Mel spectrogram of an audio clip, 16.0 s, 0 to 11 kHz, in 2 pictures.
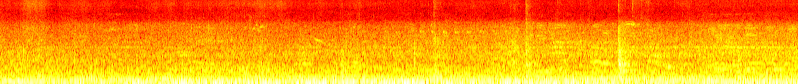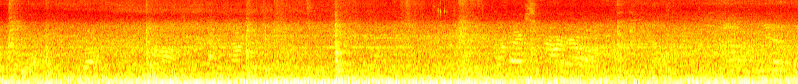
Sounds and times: traffic sound 0.0 - 15.9

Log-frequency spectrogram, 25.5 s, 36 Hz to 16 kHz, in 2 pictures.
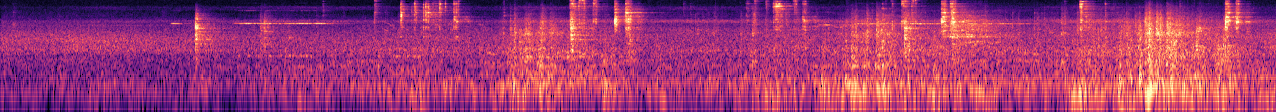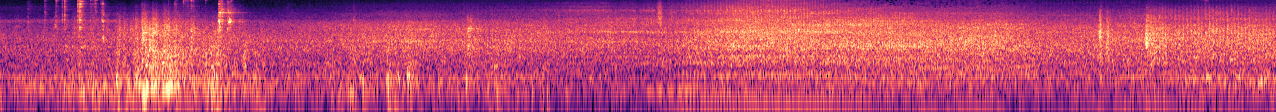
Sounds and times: trams 0.0 - 25.5
Cars 18.3 - 25.5

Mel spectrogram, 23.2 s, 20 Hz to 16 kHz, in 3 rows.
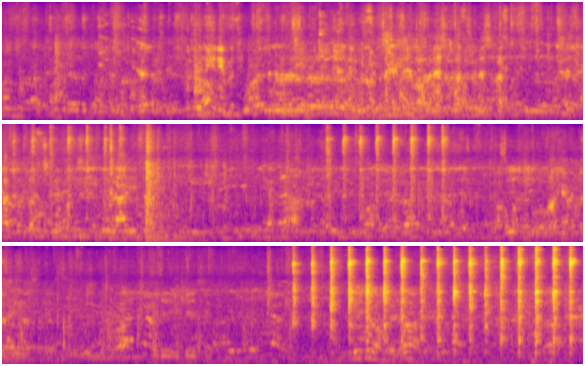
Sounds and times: music coming from the shops 0.0 - 23.2
feets walking on the unregualar stone pavement 10.3 - 22.4

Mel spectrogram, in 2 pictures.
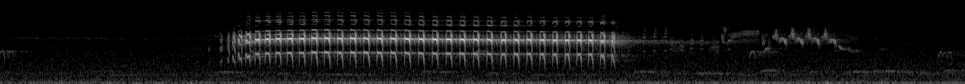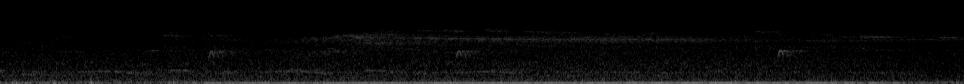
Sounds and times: birds 0.0 - 19.2
mud birds 0.0 - 19.2

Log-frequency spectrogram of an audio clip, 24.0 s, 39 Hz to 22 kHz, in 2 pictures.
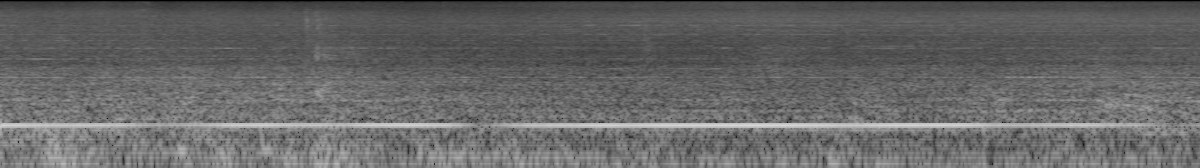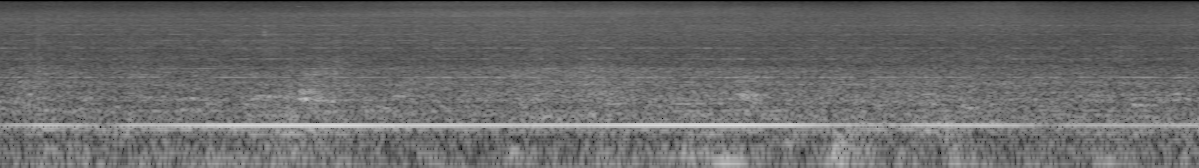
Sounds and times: floor cleaning machine operating 0.0 - 23.9

